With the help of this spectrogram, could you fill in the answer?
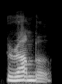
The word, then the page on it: rumble: Indian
